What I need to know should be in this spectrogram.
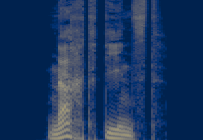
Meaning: night service
- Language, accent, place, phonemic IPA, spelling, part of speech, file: German, Germany, Berlin, /ˈnaχtdiːnst/, Nachtdienst, noun, De-Nachtdienst.ogg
